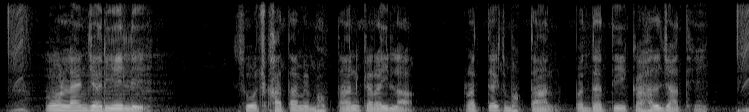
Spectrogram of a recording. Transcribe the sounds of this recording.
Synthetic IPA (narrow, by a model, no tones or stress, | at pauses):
ɔːnlaːɪnd͡ʒəɾijele | soːt͡ʃkʰaːt̪amẽbʱʊɡt̪aːnkəɾaila | pɾət̪jəkt͡ʃbʱʊɡt̪aːnpəd̪ʱːət̪ikəɦəld͡ʒaːt̪heː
